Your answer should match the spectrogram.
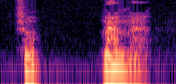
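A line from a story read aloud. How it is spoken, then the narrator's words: More uncertain voice. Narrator (Italian): ripeté con voce più incerta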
